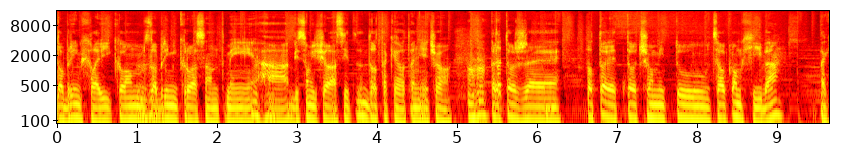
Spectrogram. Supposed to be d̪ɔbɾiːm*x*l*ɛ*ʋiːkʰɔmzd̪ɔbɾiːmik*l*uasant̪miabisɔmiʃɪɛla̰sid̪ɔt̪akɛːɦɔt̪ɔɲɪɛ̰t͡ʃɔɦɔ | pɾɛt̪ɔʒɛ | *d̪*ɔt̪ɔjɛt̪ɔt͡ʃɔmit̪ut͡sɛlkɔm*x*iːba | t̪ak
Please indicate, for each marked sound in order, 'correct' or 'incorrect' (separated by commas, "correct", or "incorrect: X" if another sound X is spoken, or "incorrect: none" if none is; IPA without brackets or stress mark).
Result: correct, correct, incorrect: ɾ, incorrect: t̪, correct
